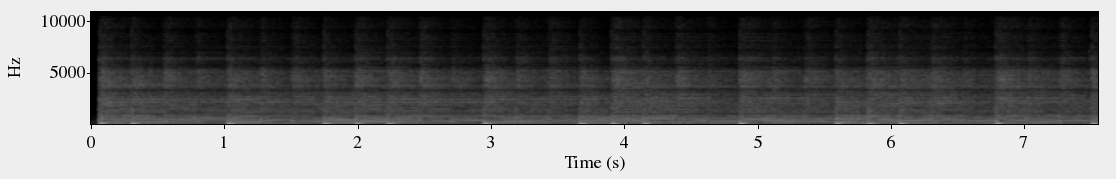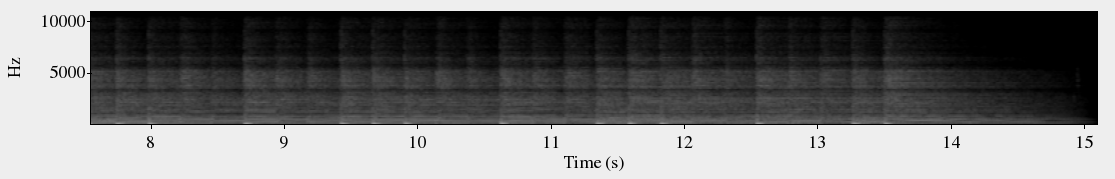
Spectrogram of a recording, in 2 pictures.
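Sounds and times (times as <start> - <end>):
guitars: 0.0 - 15.0
kick drum: 0.1 - 12.0, 12.6 - 13.8.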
